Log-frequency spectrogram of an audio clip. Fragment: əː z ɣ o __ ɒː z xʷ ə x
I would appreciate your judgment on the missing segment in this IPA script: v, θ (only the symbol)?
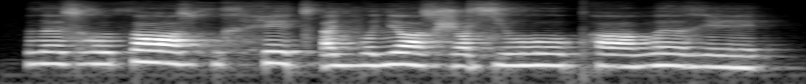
θ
